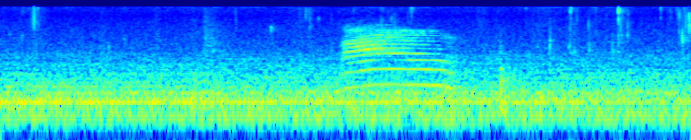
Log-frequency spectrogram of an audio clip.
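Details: Pet cat indoors, begging for chicken being cooked: one drawn-out harmonic meow lasting under a second, rising then falling, over a steady low room hum with a person talking to the cat around it.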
